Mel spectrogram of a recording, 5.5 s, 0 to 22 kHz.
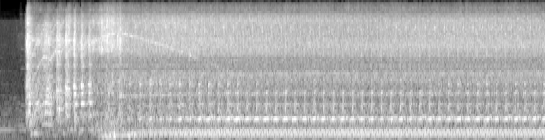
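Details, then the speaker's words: RB-powered (GT-R engine) Datsun 240Z with turbo and ITBs on the dyno, inlet cam gear reverted: engine catches, steady rapid knocking over fast cold idle, same noise as before; cause unknown. "to start to get us in the ballpark started her up with a noise which immediately the only thing we've changed is Inlet cam so we put that back immediately only to result in the same noise"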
